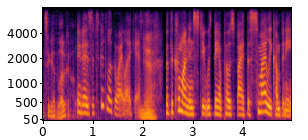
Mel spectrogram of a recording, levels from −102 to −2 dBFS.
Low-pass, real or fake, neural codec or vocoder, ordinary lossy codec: 7.2 kHz; fake; codec, 16 kHz, 0.8 kbps, ZipCodec; Opus, 24 kbps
